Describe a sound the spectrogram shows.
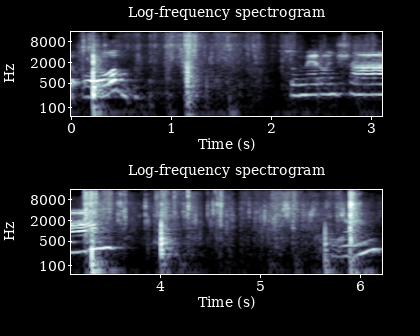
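A plastic bag crinkles and rustles as it is handled.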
